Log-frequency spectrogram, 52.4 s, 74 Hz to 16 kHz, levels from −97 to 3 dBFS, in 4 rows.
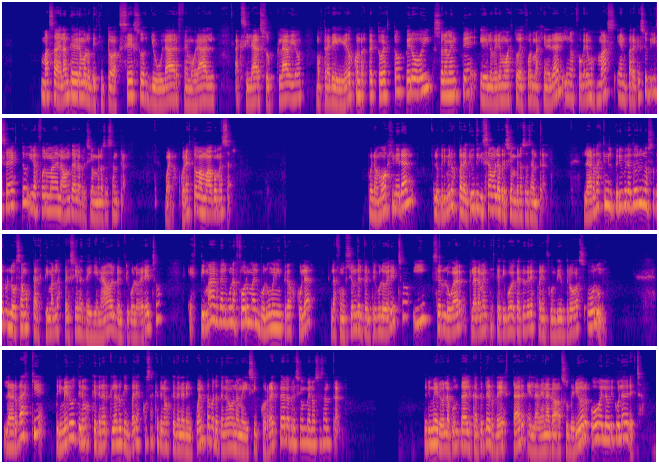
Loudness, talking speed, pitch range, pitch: -30 LUFS, 180 wpm, 150-200 Hz, 170 Hz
